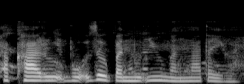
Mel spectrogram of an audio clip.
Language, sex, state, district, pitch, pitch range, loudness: Wancho, female, Arunachal Pradesh, Longding, 175 Hz, 160-185 Hz, -20 LUFS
